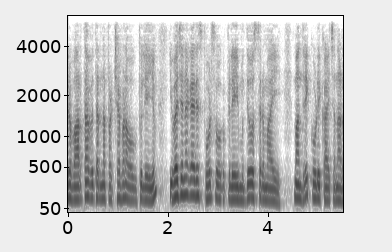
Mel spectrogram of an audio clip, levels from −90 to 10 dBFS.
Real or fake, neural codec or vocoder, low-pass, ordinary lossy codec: fake; codec, 24 kHz, 0.9 kbps, DualCodec; 5.4 kHz; none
